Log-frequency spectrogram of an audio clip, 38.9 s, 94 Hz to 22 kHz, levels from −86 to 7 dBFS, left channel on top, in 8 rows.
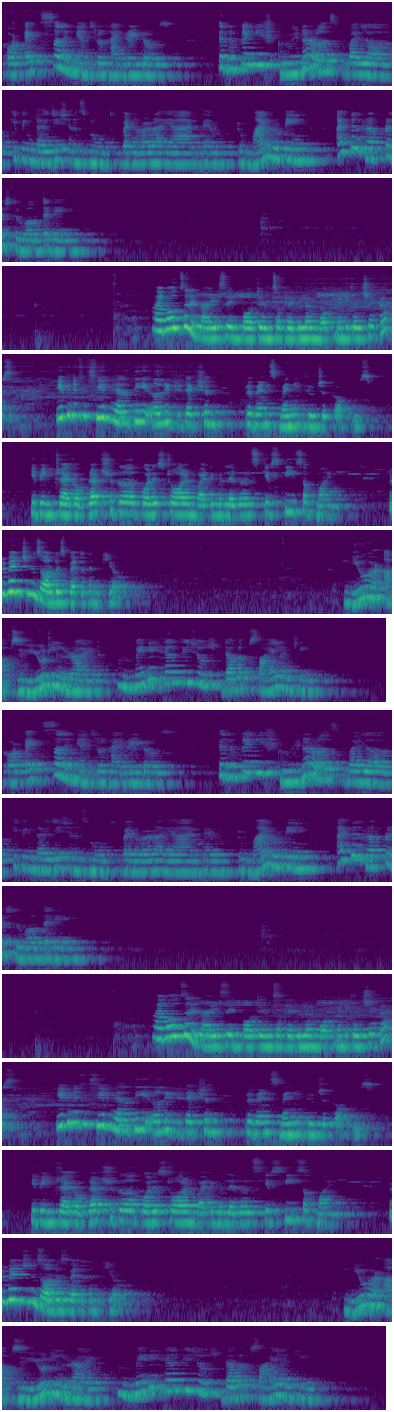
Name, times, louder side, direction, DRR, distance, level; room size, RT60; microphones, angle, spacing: voice 1, 0.0-2.1 2.7-8.8 9.1-10.7 33.5-38.0, left 1 dB, 75° left, 0 dB, 1.9 m, -38 dB
voice 2, 16.5-22.3 22.5-24.1 24.7-28.6 29.2-30.8, left 3 dB, 35° left, 7 dB, 0.4 m, -29 dB
6.9 x 6.2 x 4.9 m, 0.89 s
head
